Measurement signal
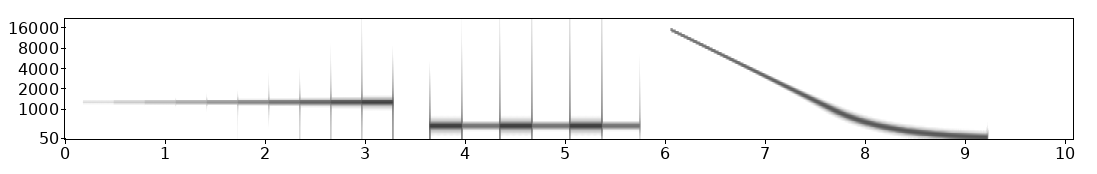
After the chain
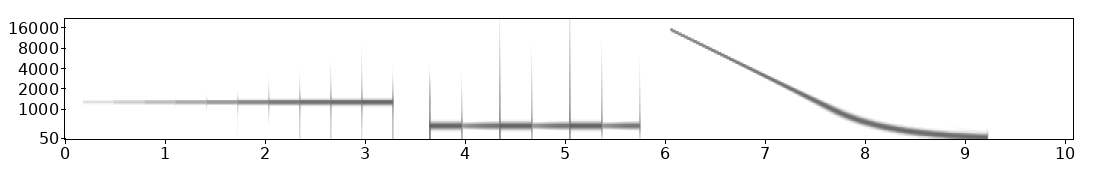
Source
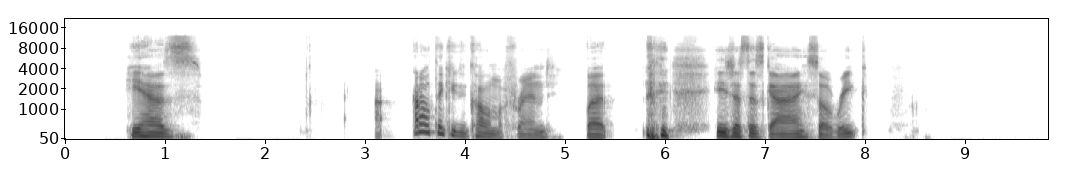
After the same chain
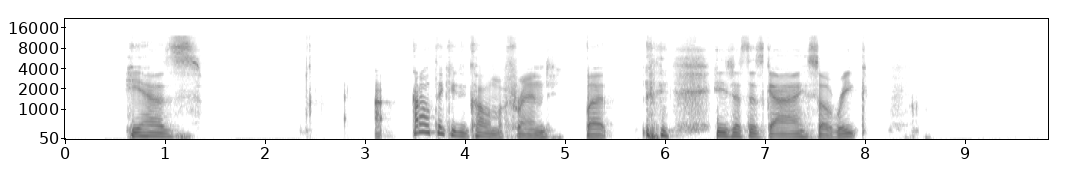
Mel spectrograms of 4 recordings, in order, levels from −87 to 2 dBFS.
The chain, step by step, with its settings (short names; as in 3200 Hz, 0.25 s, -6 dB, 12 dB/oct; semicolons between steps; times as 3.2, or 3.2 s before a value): compressor 4:1, threshold -38 dBFS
